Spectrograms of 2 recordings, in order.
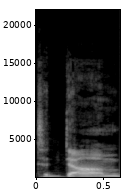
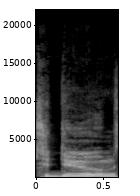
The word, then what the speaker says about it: Tudum: oh we missed the the I called it to dumb but when I started to watch it it's probably they don't want it didn't want people calling it dumb. Um it's pronounced to doom so is Netflix to doom event really apparently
